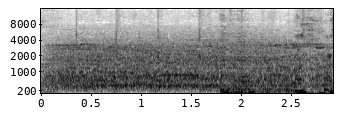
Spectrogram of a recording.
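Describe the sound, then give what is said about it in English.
A large audience roars with a dense, sustained mix of cheers and boos as Elon, introduced as the richest man in the world, is brought out. Low, drawn-out booing swells in the second half under the steady crowd noise, with no clear speech. “Cheers and boos, I see.”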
